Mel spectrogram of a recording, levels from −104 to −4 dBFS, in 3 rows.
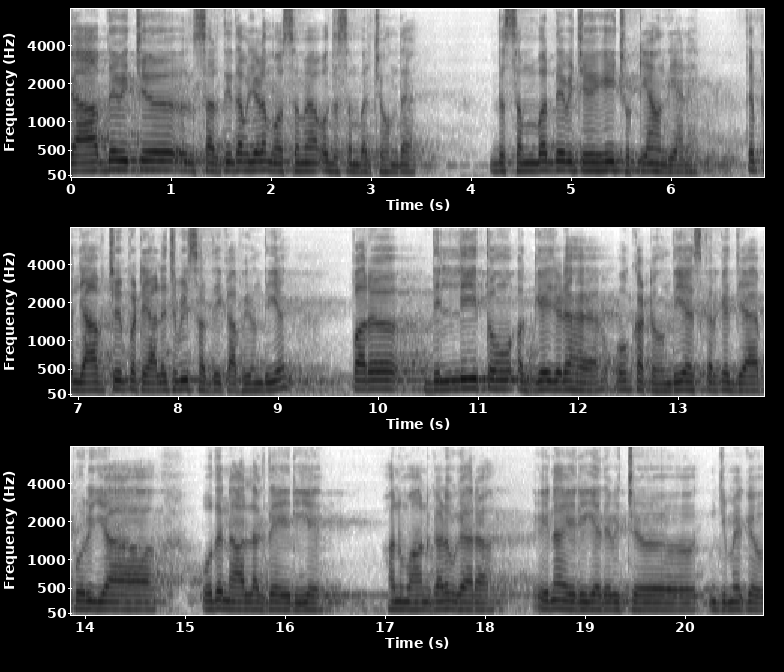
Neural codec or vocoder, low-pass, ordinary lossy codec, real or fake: codec, 16 kHz, 16 kbps, FunCodec, trained on Chinese and English, 50 frames a second; none; none; fake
